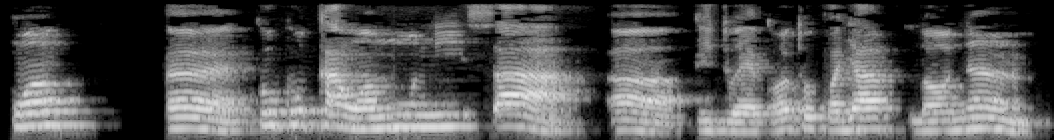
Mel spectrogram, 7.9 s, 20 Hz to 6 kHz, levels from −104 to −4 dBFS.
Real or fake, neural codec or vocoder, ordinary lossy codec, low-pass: real; none; MP3, 32 kbps; 5.4 kHz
